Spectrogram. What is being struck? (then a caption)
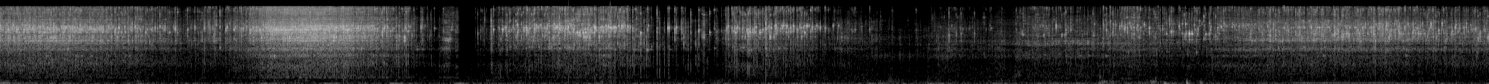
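Cactus wood rainstick with loose filling. A hollow cactus-wood rainstick is moved in front of the face and tilted while fingernails scratch its surface. Its filling trickles inside in a bright, hissy patter that swells and fades in waves. The sound has no low end.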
